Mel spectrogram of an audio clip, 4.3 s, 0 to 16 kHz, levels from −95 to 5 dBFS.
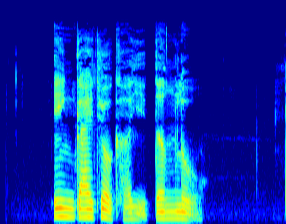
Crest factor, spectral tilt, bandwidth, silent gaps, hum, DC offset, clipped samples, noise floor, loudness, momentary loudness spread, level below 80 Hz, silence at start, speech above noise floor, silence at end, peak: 20 dB; -6 dB/octave; 10.5 kHz; none; none; under 0.1%; under 0.1%; -79 dBFS; -29 LUFS; 9 LU; -64 dBFS; 0.8 s; 50 dB; 1.3 s; -12 dBFS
